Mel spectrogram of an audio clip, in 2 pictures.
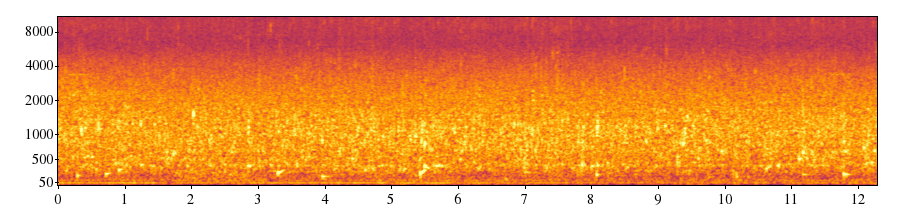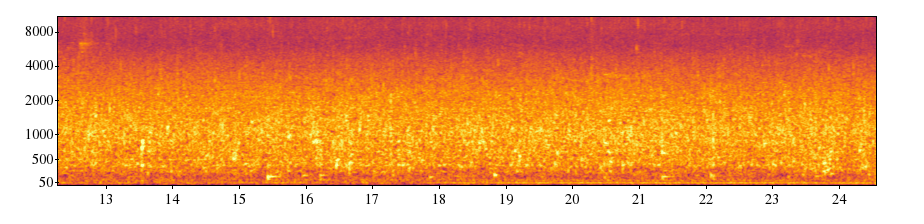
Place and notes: Zhonggua Rd., Puli Township - On the river bank
Stream, River and flow
Zoom H2n MS+XY
Nantou County, Taiwan, 28 April 2016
